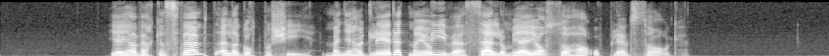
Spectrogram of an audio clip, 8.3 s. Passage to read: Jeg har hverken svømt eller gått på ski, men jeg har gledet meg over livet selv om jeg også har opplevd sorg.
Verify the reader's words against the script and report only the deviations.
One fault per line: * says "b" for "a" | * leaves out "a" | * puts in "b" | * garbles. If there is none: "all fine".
* leaves out "over"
